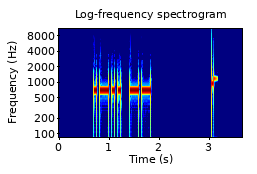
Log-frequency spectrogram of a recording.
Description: Morse code, heard as a keyed tone, about 20 wpm, 700 Hz. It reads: LM
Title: Multi-letter Phonemes Quick Fire 20wpm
